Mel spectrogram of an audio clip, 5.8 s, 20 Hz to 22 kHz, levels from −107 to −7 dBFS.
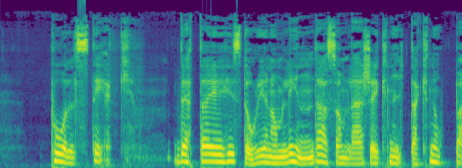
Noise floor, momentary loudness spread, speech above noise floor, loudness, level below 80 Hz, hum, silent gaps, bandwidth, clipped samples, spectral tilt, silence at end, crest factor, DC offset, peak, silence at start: -58 dBFS; 9 LU; 47 dB; -11 LUFS; -42 dBFS; none; none; 17 kHz; under 0.1%; -4.5 dB/octave; 0 s; 12 dB; under 0.1%; 0 dBFS; 0.65 s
